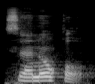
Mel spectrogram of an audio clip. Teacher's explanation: قاف حروف قلقلہ میں سے ڈبل ساؤنڈ آئے گا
